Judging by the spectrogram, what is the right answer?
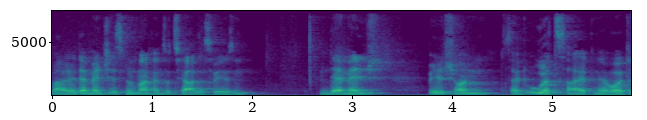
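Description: He has a plain, everyday voice and a fairly low pitch. The man keeps a moderate pace. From Germany, Aachen. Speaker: podcast host, motivational speaker. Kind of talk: motivational monologue.

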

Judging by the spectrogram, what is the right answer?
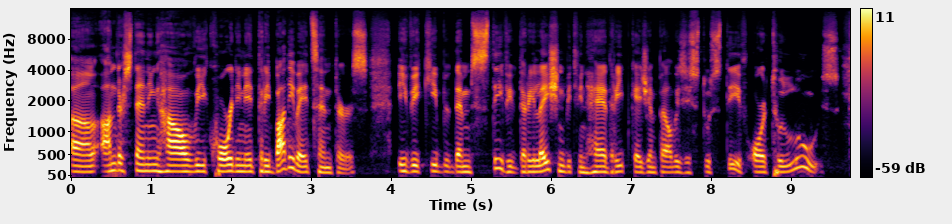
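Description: A man speaks at a moderate pace with a non-native accent, medium in pitch, with hardly any pauses and ordinary pitch variation. His tone is bright and sharp, and the sound is dry and close with no echo on a very clean recording with a silent background. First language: not English. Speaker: movement teacher. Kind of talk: casual chat. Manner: halting.

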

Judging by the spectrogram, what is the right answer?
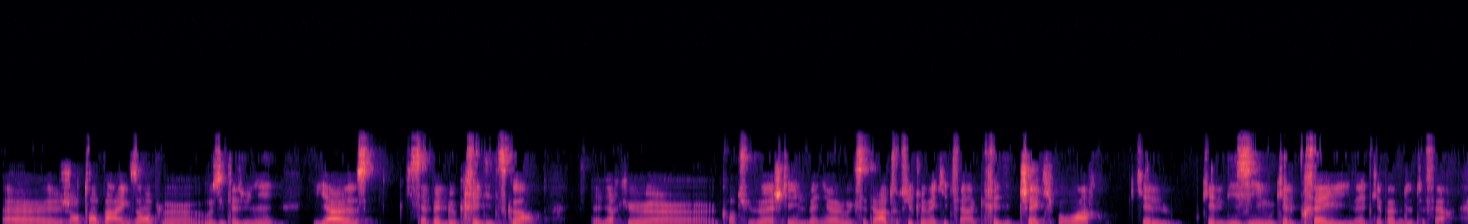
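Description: In a quiet background, a man talks with a very deep, low pitch and fairly even intonation. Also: moderate pace. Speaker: entrepreneur. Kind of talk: podcast interview.

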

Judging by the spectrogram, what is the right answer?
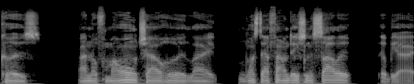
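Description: In a New Jersey accent, a man talks at a moderate pace with a very deep, low pitch and fairly even intonation. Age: 30s. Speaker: podcast guest. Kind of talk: casual chat.

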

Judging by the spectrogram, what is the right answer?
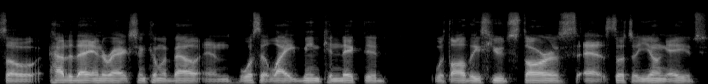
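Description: Moderate pace from a man with a very deep, low pitch and monotone, flat intonation, over a quiet background. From East Tennessee. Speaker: podcast host. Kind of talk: casual interview chat.

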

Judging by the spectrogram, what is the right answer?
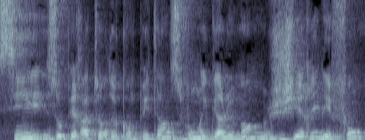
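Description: Lively intonation comes through at a fairly slow pace. The room echo is audible, with noticeable background noise. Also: man. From French Riviera, southern France. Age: 60s. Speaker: business trainer and consultant. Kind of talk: interview.

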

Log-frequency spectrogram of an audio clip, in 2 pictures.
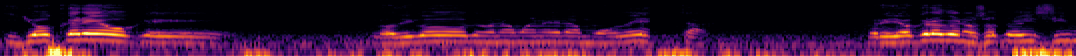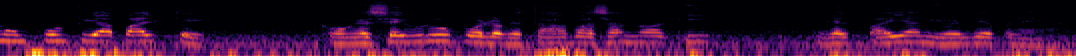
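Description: Long, frequent pauses break up a man's speech at a moderate pace, his pitch high and his intonation fairly even. Noticeable background noise runs under the recording. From Puerto Rico, Santurce. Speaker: plena percussionist. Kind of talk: interview.

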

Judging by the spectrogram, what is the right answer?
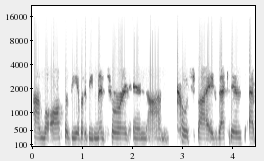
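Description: A woman with an American accent talks fairly quickly in a very deep, low pitch. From Newark, New Jersey. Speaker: entrepreneur and TV host. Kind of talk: interview conversation.

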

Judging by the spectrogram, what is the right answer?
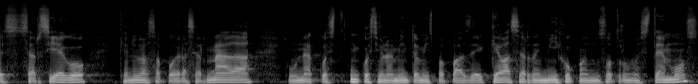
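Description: On a very clean recording with a silent background, a man with a fairly low pitch and a dark, mellow tone speaks at a fairly quick pace in a monotone, flat intonation. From northern Mexico (Durango). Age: 30s. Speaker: motivational speaker. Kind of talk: interview conversation.

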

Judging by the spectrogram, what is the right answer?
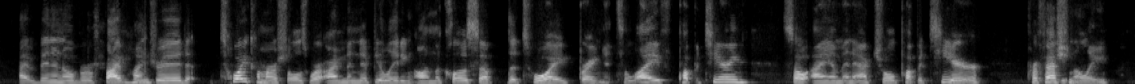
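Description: A woman's unremarkable speaking voice with an American accent, medium in pitch at a moderate pace, with big swings in loudness, a dry, close sound with no echo, and a quiet background. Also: fairly even intonation. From New York City. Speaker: actress and puppeteer. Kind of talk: casual chat.

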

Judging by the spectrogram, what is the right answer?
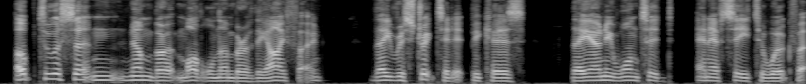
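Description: The recording is very clean, with a silent background, and a man speaks in an ordinary speaking voice at a medium pitch. His pace is moderate and his pitch variation ordinary. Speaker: podcast co-host. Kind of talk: casual chat, podcast discussion.

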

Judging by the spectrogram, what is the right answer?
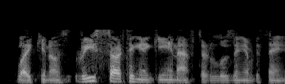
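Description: A man is speaking. He has an Arabic accent. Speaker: chocolate company CEO, former refugee. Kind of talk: interview, personal story.

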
